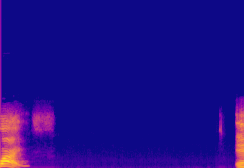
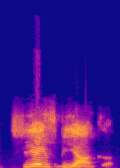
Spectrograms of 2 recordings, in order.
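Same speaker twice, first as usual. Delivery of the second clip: usual speaking voice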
